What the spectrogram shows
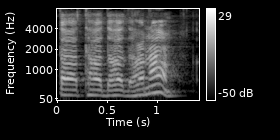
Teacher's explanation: हम कोई वर्ण त, थ, ध, न बोलते हैं तो हमारी जीभ का अगला हिस्सा हमारे दांतों से टच होता है। और दोस्तों बगैर दांतों के टच हुए हम इन वर्णों को नहीं बोल सकते। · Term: दातव्य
